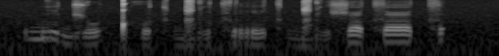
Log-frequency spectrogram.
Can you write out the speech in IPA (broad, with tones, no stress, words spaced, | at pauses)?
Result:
bi˥˩d͡ʒu˩˥ ǃʰu˩t͡sɡ͡ǁi˩˥t͡sri˩˥t͡s ɡ͡ǁi˩ʃɛ˥˩t͡sɛ˥t͡s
